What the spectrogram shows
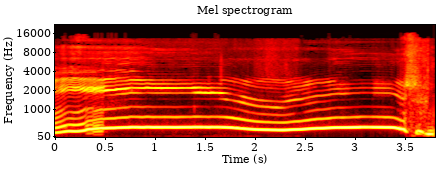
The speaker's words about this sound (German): So, so Samples von marschierenden Soldaten und allein die Sirene am Anfang, die, die so, so, so ein, was ist das, so ein Luftangriffssirene.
